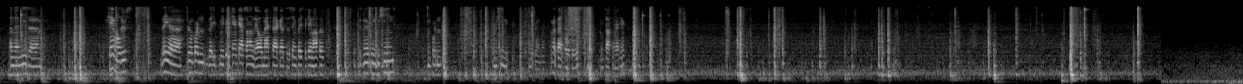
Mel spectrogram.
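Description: Repeated metallic clicks and clatter of Honda K20A3 rocker arms being slid onto their rocker shafts and set down, with scraping, ringing tones in between. It cuts off abruptly near the end.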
